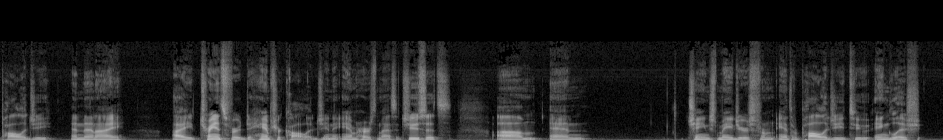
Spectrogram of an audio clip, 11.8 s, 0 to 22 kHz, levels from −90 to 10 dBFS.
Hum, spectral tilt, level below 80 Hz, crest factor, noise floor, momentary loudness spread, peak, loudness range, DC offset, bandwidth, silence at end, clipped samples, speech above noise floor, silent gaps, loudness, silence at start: none; -4.5 dB/octave; -50 dBFS; 24 dB; -59 dBFS; 10 LU; -6 dBFS; 5 LU; under 0.1%; 15.5 kHz; 0.3 s; under 0.1%; 31 dB; none; -28 LUFS; 0 s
